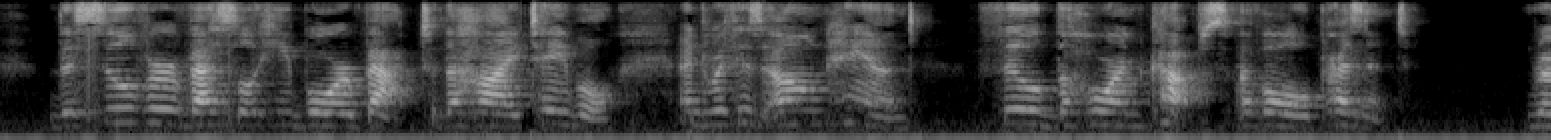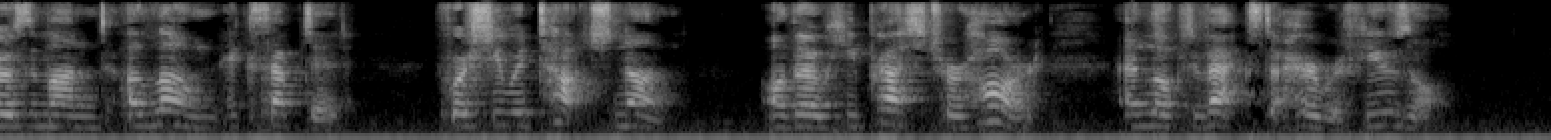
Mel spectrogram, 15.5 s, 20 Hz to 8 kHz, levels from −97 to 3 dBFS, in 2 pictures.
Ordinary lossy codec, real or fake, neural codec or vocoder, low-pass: AAC, 48 kbps; real; none; 7.2 kHz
